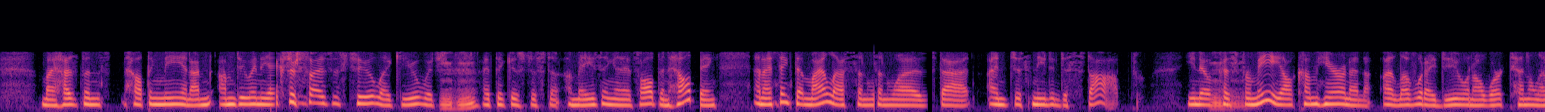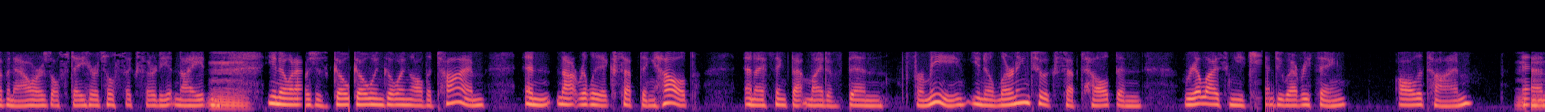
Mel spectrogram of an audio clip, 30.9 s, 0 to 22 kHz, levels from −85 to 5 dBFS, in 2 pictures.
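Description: Packet loss with pitch repetition hits at 2.70 s (60 ms), 6.96 s (40 ms), 9.22 s (100 ms, before "that I just needed"), 18.42 s (80 ms), 28.02 to 28.18 s (120 ms scattered) and 30.70 s (60 ms). The last pitch period repeats, giving a brief held buzz.

Overlapping chunks cause stutters at 8.73 s, after "think that my lesson", at 18.93 s, between "was just" and "going all the time", and at 29.13 s. Each 10 s chunk starts 200 ms early, so that slice plays twice. The telephone band cuts off at 4 kHz.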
